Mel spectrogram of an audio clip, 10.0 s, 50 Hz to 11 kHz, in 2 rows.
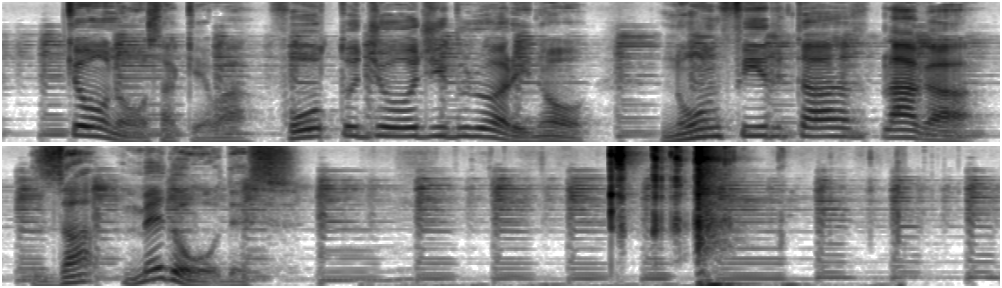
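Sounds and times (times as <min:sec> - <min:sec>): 
speech: 0:00.4 - 0:06.5
sharp clinks of a lager being opened: 0:06.8 - 0:09.5
unfiltered lager fizzing as it is poured: 0:06.8 - 0:09.5.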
